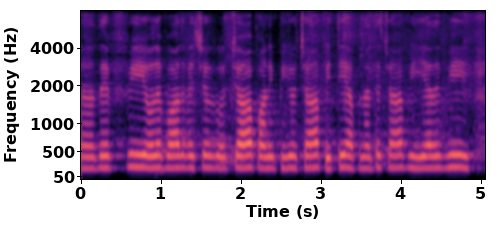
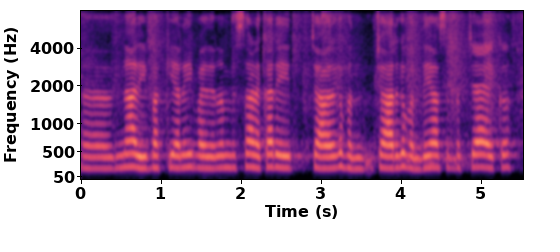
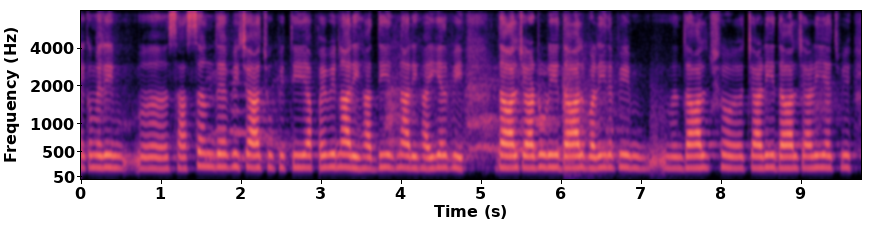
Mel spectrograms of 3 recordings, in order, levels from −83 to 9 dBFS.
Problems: constant background noise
